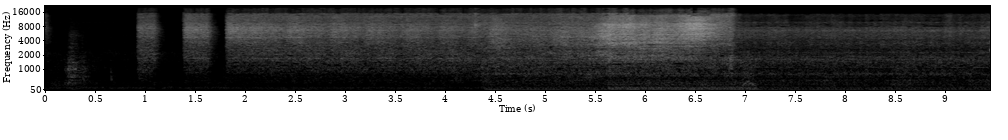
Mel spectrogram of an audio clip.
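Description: Airbrush spraying paint onto a custom Halloween mask, with a few short hissing puffs, then a sustained close spray hiss that grows louder in the middle and holds over a low compressor hum.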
